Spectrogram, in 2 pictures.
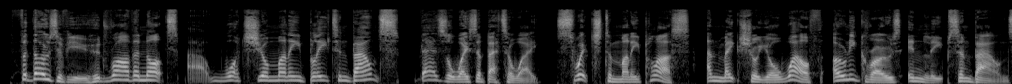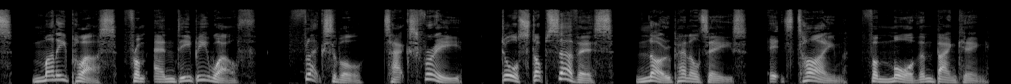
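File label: English, British, male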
